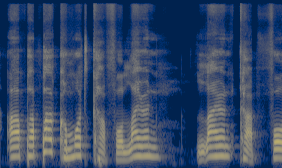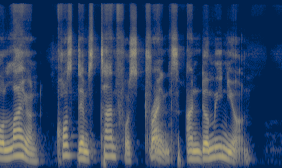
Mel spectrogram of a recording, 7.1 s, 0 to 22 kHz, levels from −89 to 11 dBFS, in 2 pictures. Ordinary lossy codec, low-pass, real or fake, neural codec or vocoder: none; none; fake; autoencoder, 48 kHz, 128 numbers a frame, DAC-VAE, trained on Japanese speech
